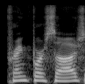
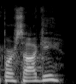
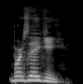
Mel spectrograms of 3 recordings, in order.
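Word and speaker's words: Borzage: Did you know that Frank Borsage is pronounced Frank Borsagi? – Borsagi.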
